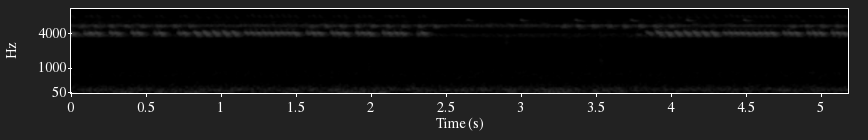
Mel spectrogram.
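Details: Autumn insects sing a shrill, quickly pulsed trill over fainter high chirps. The loud trill fades for about a second mid-way while softer chirping continues, then returns at full strength.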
